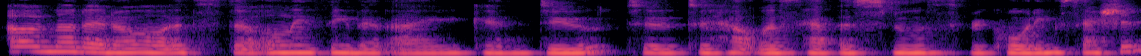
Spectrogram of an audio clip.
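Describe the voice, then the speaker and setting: Soft-spoken and somewhat breathy, a woman talks with a medium pitch and a dark, mellow tone. Her intonation stays fairly even, with hardly any pauses. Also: moderate pace. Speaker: podcast host. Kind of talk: interview conversation. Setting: video call.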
